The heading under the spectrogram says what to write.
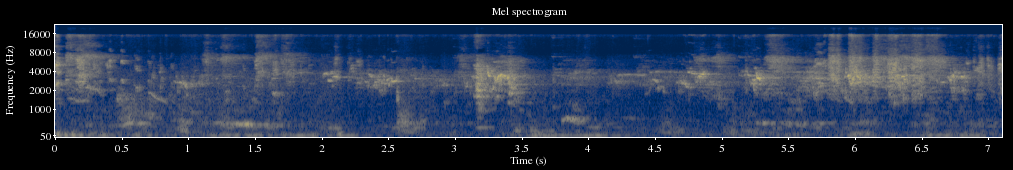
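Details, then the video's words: Chirping budgies at feeding time, a continuous jumble of high twitters, squeaky notes and buzzy warbles, with scattered clicks and soft low rustling noises. "𝑪𝒖𝒕𝒆 𝑩𝒖𝒅𝒈𝒊𝒆𝒔' 𝑪𝒉𝒊𝒓𝒑𝒊𝒏𝒈 𝑺𝒐𝒖𝒏𝒅𝒔 𝑾𝒉𝒊𝒍𝒆 𝑬𝒂𝒕𝒊𝒏𝒈"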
